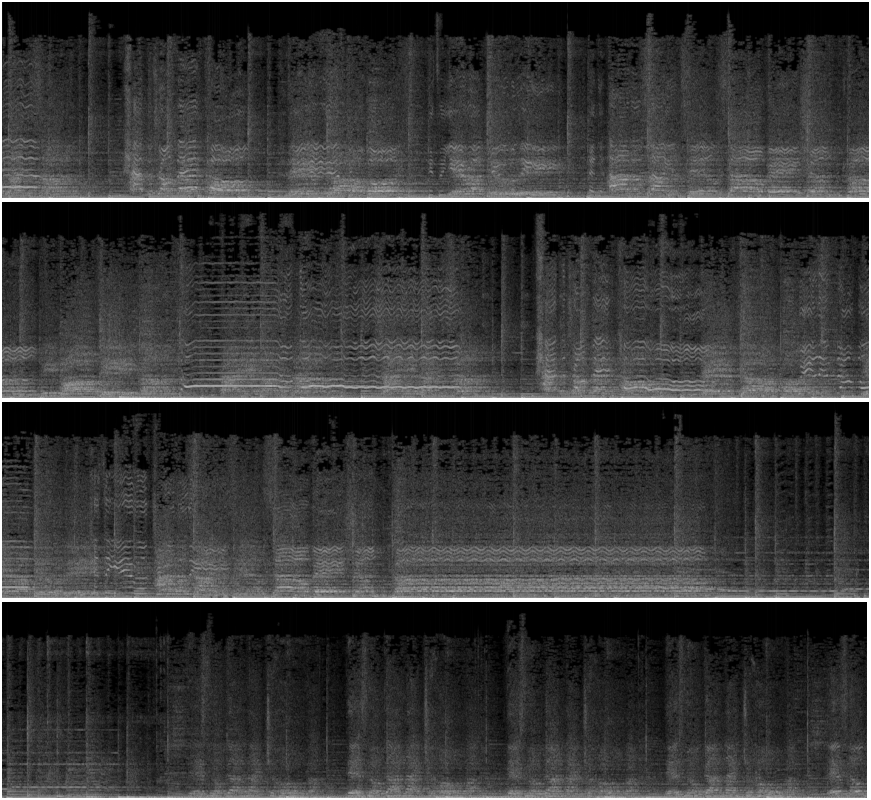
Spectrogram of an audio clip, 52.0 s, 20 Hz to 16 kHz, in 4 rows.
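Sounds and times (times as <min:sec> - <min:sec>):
choir singing: 0:00.0 - 0:37.4, 0:41.7 - 0:52.0
band with steady beat and bass: 0:00.0 - 0:47.0.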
